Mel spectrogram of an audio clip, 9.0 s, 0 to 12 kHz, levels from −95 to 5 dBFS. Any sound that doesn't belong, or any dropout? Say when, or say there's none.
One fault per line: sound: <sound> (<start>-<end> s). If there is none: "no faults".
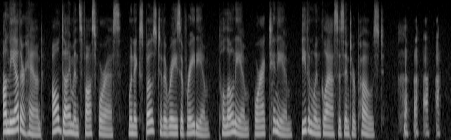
sound: laugh (7.9-8.8 s)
